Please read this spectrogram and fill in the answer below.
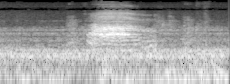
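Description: Tabby cat meowing once, about a second in: a short call demanding breakfast.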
